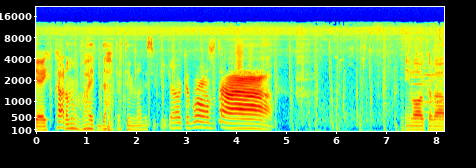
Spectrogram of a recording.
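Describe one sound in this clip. Footsteps run quickly over dry dirt.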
